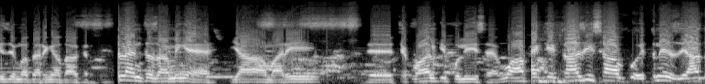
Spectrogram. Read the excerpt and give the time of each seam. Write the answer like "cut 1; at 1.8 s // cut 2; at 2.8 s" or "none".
cut 1; at 1.2 s // cut 2; at 5.3 s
